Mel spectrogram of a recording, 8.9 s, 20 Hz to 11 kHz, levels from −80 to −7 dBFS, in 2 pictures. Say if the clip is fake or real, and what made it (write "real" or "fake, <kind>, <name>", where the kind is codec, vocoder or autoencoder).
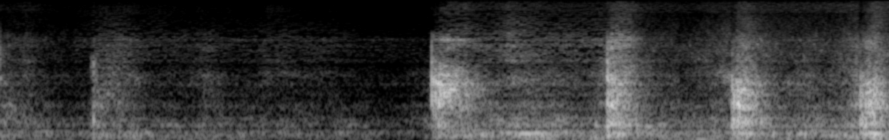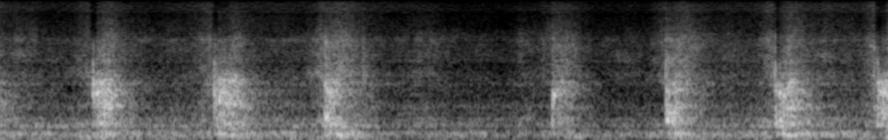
fake, codec, SNAC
